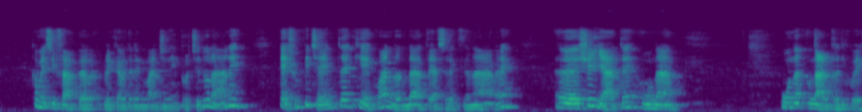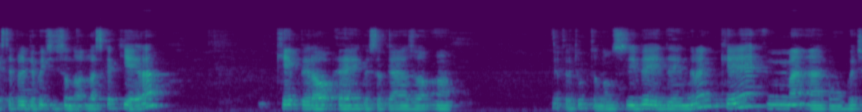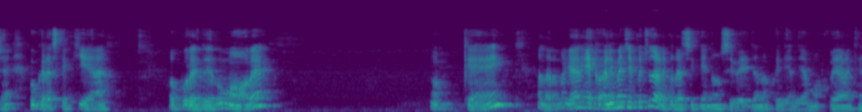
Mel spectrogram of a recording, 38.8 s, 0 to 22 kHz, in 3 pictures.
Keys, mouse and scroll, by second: 6.3-8.3 drag, 18.1-20.0 drag, 27.0-29.0 drag, 37.5-38.7 drag.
